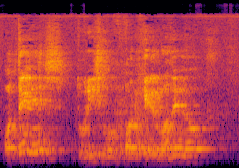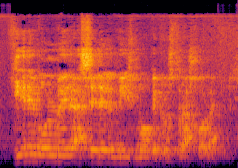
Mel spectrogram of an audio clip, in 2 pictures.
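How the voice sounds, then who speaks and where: A man's voice: a little high, lively intonation, a little slow, a bit bright, a little hiss or hum. Man at a political rally, fiery and mocking, recorded from a distance in a reverberant hall. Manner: impassioned, sarcastic, rhetorical questions. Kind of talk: rally speech. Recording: echoey hall, mic far off.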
